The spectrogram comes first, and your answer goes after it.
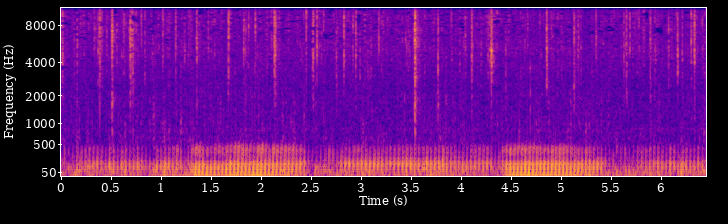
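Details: Fireside cat asleep and purring. The deep, buzzing rumble rises and falls in regular breathing cycles, each lasting roughly one to one and a half seconds, while the fire crackles and pops in the background.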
